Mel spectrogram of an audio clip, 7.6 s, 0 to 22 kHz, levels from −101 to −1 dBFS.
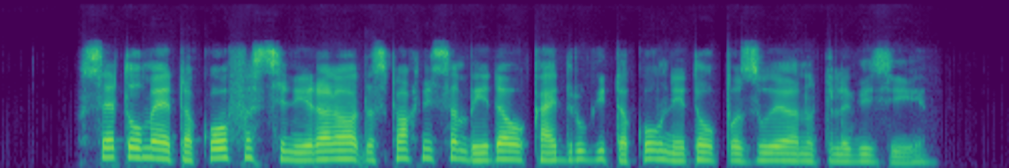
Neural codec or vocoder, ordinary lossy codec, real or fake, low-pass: codec, 44.1 kHz, 7.8 kbps, DAC; none; fake; 19.8 kHz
